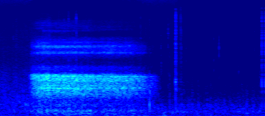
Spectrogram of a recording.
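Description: One long, soft inhalation during a guided relaxation breathing exercise. The breath rises smoothly, holds steady for about two seconds and then fades, quiet and alone with no talk.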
